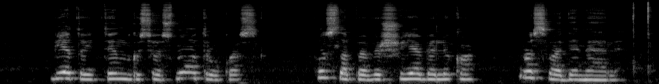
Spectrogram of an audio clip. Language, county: Lithuanian, Klaipėda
